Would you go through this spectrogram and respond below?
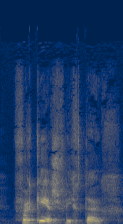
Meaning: commercial airliner, civilian airliner
- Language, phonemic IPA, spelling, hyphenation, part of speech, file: Dutch, /vərˈkeːrs.flixˌtœy̯x/, verkeersvliegtuig, ver‧keers‧vlieg‧tuig, noun, Nl-verkeersvliegtuig.ogg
